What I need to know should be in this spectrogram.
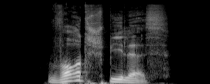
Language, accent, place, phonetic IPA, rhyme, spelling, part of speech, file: German, Germany, Berlin, [ˈvɔʁtˌʃpiːləs], -ɔʁtʃpiːləs, Wortspieles, noun, De-Wortspieles.ogg
- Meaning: genitive singular of Wortspiel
